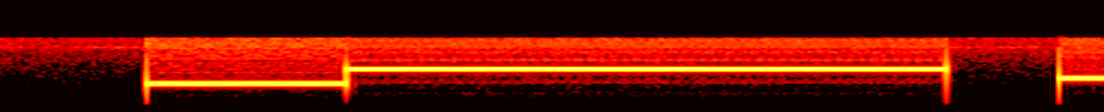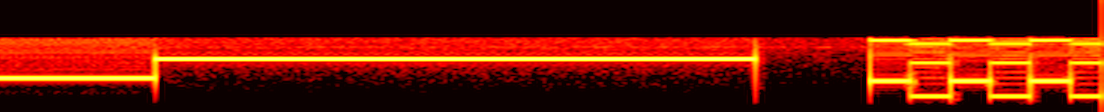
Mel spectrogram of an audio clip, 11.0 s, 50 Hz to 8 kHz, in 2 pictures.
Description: Two-tone page, heard as a one-second tone, then a three-second tone, about 810 then 1220 Hz, about 950 then 1600 Hz, with noise. It is heard from 0.7 to 9.3 s.
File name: pager / 83 RESCUE DUTY / wcalert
